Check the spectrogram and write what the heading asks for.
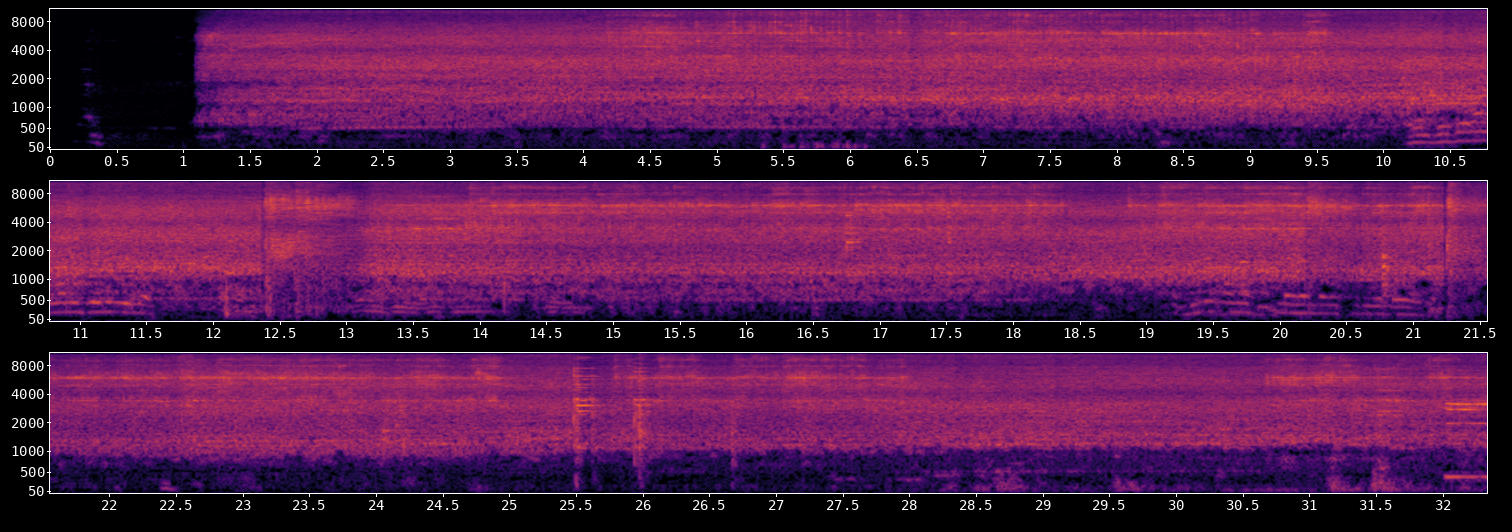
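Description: Loud, steady hissing noise of metalwork on a power tiller trolley chassis, starting suddenly about a second in, with faint voices twice in the background.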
